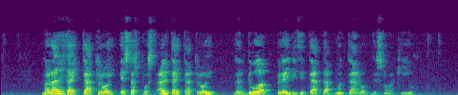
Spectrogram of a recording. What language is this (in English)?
Esperanto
